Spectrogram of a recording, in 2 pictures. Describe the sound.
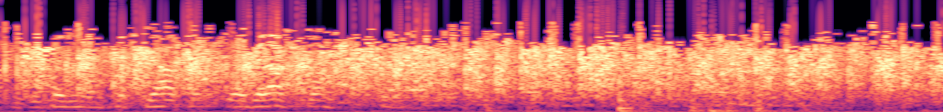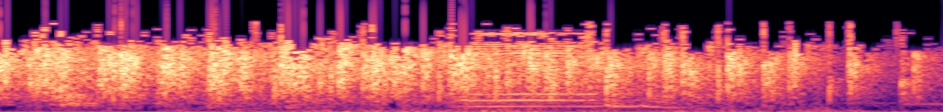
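Sustained, loud applause from an audience, a dense patter of many hands clapping for about nine seconds, with some voices mixed in and a slight fade toward the end.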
